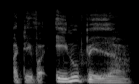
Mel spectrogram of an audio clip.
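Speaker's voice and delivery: ordinary delivery, nothing marked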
